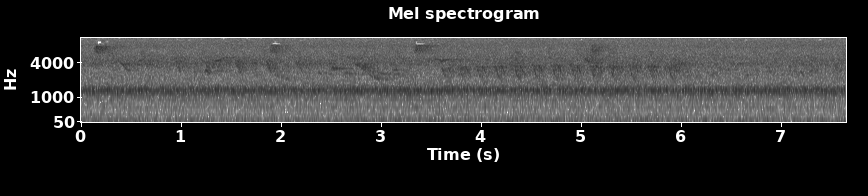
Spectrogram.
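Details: Cicada chorus, part of the 17-year emergence of 2021, a constant monotone drone, while birds add repeated fast trills and short chips higher up, over low rumbling background noise.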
